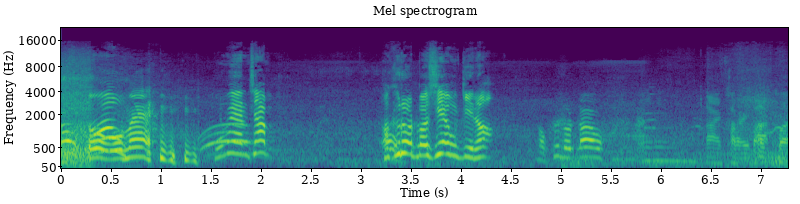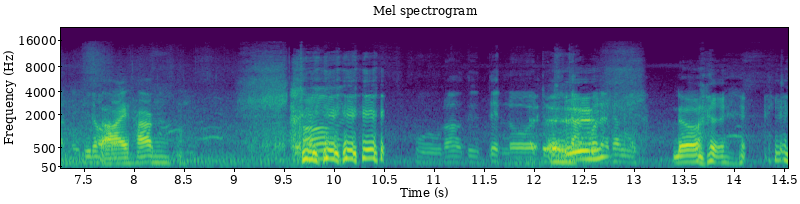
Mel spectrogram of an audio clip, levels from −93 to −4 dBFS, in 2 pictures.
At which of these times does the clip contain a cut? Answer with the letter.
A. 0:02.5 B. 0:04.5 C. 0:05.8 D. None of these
C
